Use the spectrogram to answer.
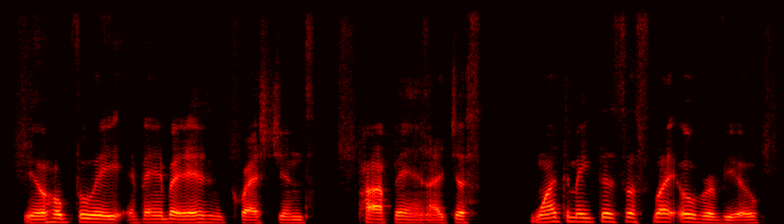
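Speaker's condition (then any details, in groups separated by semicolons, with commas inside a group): ALS; speech still preserved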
